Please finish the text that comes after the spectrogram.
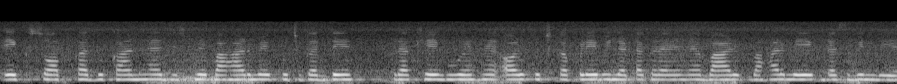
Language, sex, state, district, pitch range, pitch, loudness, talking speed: Hindi, female, Bihar, Katihar, 220-225 Hz, 225 Hz, -15 LUFS, 180 wpm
